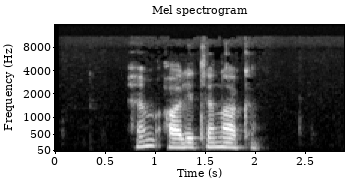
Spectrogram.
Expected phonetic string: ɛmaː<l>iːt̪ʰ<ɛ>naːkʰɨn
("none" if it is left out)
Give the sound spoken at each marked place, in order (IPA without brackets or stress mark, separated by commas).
l, ɛ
